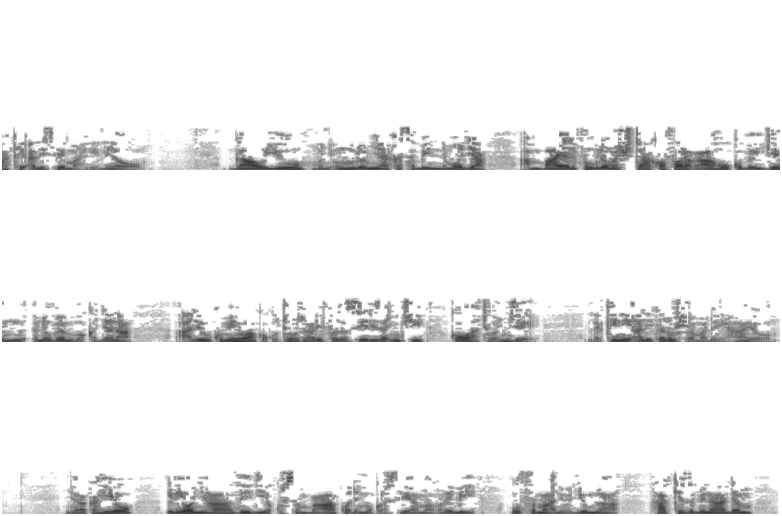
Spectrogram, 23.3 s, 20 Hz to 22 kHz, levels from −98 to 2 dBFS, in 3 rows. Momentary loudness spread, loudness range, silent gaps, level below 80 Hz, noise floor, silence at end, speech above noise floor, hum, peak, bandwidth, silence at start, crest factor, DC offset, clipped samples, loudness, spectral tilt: 13 LU; 5 LU; none; -62 dBFS; -66 dBFS; 0.25 s; 40 dB; none; -6 dBFS; 5.8 kHz; 0 s; 20 dB; under 0.1%; under 0.1%; -27 LUFS; -5.5 dB/octave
